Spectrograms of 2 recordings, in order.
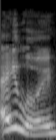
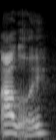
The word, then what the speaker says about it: Aloy: let's let's fast travel aloy oh is it aloy not alloy damn in in all games they just make you pronounce it the completely opposite way that you think it is like I said the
